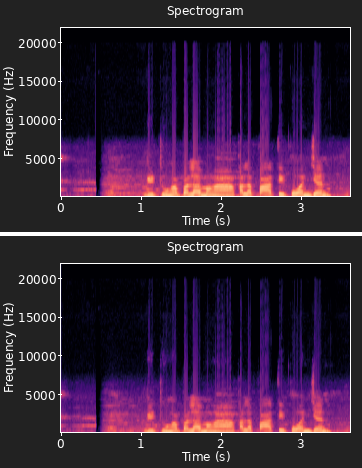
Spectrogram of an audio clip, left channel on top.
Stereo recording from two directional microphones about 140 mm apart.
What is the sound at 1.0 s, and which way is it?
Speech, 10° left (ahead or behind).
